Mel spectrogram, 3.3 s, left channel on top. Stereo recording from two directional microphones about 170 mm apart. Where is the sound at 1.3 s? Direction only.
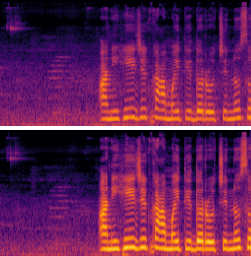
50° right (ahead or behind).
